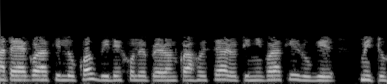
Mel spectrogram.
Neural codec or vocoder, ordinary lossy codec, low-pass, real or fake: none; none; 3.6 kHz; real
